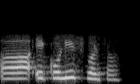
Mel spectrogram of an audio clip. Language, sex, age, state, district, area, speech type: Goan Konkani, female, 18-30, Goa, Ponda, rural, conversation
